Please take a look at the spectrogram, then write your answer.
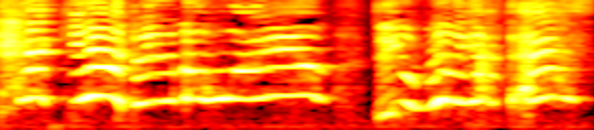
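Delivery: high, loud, thrilled yell; thrilled shout. Retold or imitated. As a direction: squeal it like you can't believe your luck. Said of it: "I was like".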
